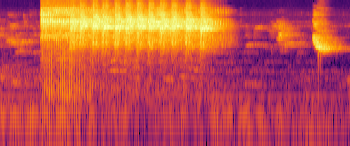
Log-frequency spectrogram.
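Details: Javan grey-cheeked bulbul (cucak jenggot jawa) delivering a loud, harsh rattling buzz lasting about two seconds, followed after a pause by two short, high downslurred whistled notes.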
